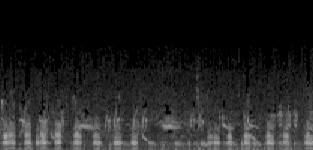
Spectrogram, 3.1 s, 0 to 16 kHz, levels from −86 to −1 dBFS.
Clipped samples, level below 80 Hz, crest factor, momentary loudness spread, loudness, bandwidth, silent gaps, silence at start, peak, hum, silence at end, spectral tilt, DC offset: under 0.1%; -64 dBFS; 18 dB; 6 LU; -38 LUFS; 11.5 kHz; none; 0 s; -20 dBFS; none; 0 s; -2.5 dB/octave; under 0.1%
